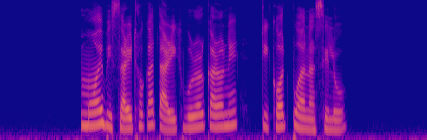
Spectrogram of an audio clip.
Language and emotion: Assamese, sad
